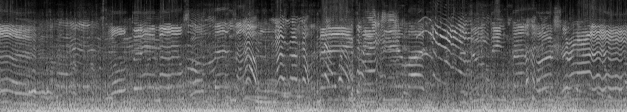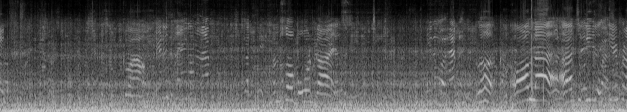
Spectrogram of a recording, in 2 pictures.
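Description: Children's high-pitched voices shouting, squealing and half-singing, thickest in the first half, over the steady loud road and wind rumble of a moving car.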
